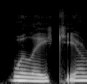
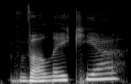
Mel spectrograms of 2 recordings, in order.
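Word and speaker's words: Wallachia: I think I've been saying Valia. I am so deeply sorry. I'm not very good at pronouncing things. I do look up things before I say them. And for some reason in my head, I thought the W was pronounced a V.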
